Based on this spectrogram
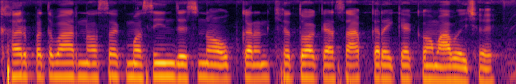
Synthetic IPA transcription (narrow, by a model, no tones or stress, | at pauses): kʰəɾpət̪waɾnəsəkʰməsind͡ʒəjsnɔupkəɾənkʰet̪wəkesap̚ʰkəɾɛjkekəmabɛt͡ʃʰɛ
